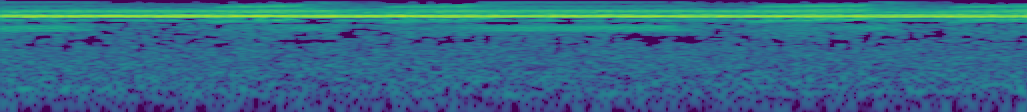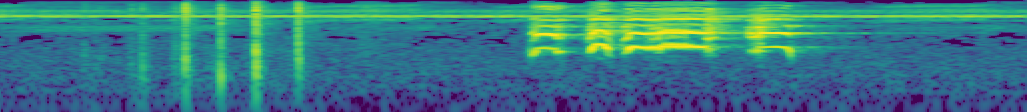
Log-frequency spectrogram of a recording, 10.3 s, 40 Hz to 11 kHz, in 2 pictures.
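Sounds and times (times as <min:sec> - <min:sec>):
steady high insect trill: 0:00.0 - 0:10.2
young male red junglefowl crowing: 0:07.8 - 0:09.4.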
